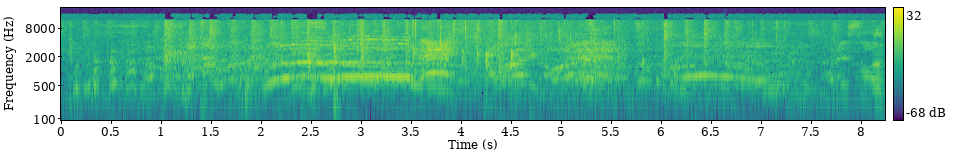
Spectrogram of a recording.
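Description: A crowd of young women screams and cheers loudly.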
